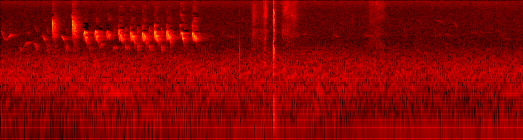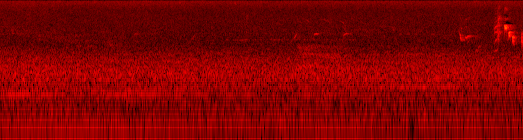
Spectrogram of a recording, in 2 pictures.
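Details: A lesser whitethroat sings at Woodoaks Farm: one quick, dry rattle of about ten high notes on a single pitch, lasting under two seconds, over a steady low hum and faint background noise.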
